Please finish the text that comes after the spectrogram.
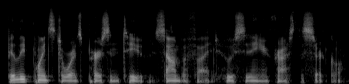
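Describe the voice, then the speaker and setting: A man's voice: deep voice, fast, fairly bright tone, dry recording, studio quality. A man reading scene headings and stage directions as narrator at a script table read.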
